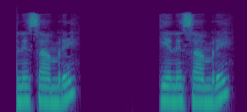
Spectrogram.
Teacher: Por ejemplo, preguntas de sí o no, pregunta cerrada. ¿Tienes hambre? Va a subir al final.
